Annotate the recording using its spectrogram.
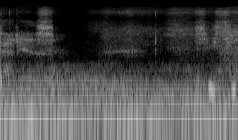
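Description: A soft whisper about half a second in, over a steady low rumble inside a vehicle cabin.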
